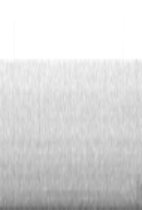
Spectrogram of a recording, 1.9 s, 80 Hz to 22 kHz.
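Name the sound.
Erayak 4500PD tri-fuel generator running under load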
